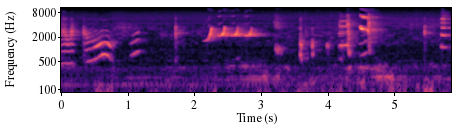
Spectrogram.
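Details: Indian ringneck parrot, known as mitthu, in a talking compilation: harmonic speech-like syllables, then a rapid run of high buzzy notes and sharp squawks, irregular bursts throughout.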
